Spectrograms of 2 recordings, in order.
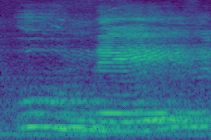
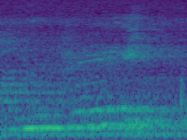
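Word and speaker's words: Unhei: Unae, the girl said, scrunching up her face. Ew, Unae, she chanted. Oh no, Yunhae corrected. It's spelled U. H-E-I. It's pronounced Yunhae.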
